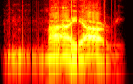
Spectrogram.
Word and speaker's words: Mayari: She is the Divine Reaper, Mayari.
